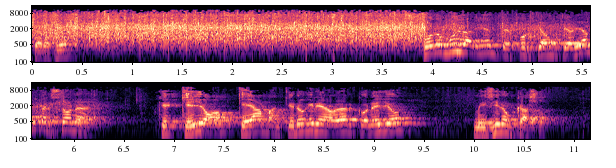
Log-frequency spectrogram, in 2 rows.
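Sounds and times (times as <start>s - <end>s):
speech: 0.0s - 0.6s, 3.9s - 10.8s
audience clapping: 0.0s - 6.4s.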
